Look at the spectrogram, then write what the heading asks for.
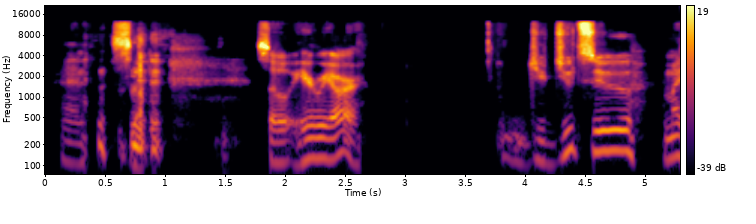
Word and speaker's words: jujutsu: But yeah, you say it right, Jujutsu Kaisen.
